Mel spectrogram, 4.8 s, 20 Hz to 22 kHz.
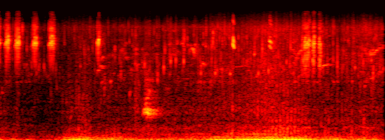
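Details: Moulting European goldfinches ('Mayor', 2015) bathing: a quick series of sharp, very high chirps at the start, then sparser high tweets over rising splashing water and wing flutters.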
